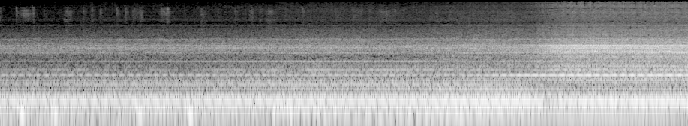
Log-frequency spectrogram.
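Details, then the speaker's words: After changing the spark plugs and coil pack, the car idles evenly with a constant low hum and a faint whine, with no knocks or misses. It runs much smoother than before. Normal idle. "so the car is running the way it's supposed to now um it's actually better than it's supposed to it runs a whole lot smoother"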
